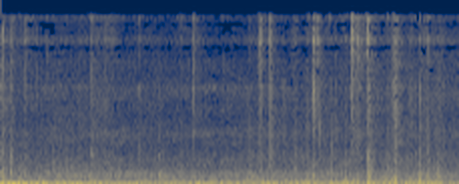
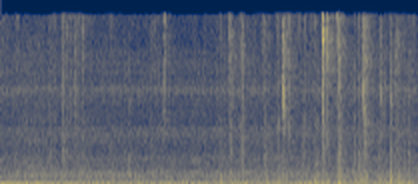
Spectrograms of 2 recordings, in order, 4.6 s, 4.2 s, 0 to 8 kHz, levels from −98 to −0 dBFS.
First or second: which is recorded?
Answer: second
